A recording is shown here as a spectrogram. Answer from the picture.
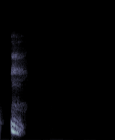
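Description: A person's brief vocal sound, a short falling grunt-like voicing about a quarter second in; the rest is near silence.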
